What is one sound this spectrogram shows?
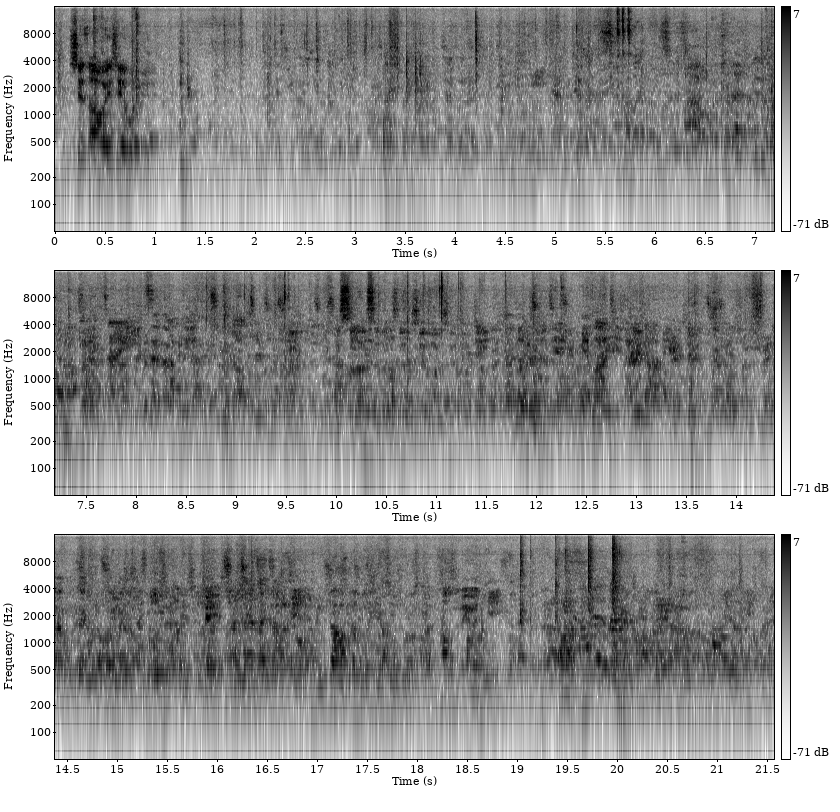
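Chairs and papers shuffle and knock as people move about.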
